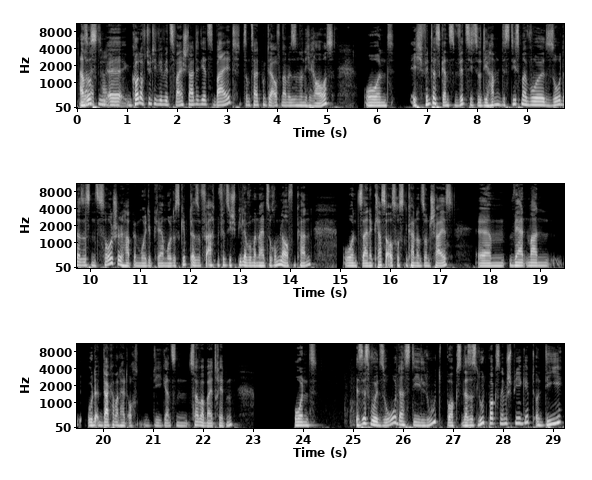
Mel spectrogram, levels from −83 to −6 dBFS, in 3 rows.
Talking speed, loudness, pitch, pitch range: 180 wpm, -25 LUFS, 120 Hz, 110-145 Hz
